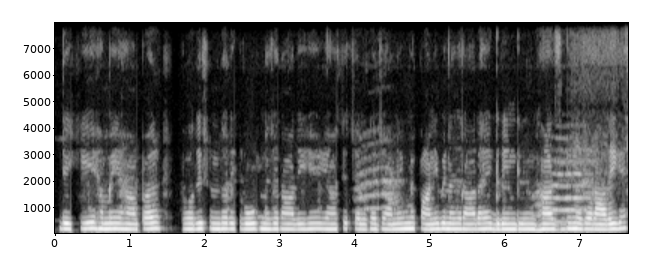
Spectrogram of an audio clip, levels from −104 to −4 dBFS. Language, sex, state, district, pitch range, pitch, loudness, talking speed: Hindi, female, Jharkhand, Jamtara, 195-210 Hz, 205 Hz, -14 LUFS, 260 wpm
